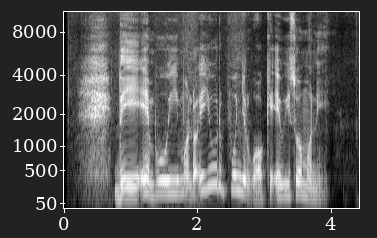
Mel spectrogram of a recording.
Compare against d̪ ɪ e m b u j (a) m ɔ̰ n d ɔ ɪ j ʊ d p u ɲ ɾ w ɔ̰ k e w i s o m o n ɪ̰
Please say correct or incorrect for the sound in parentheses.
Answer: incorrect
